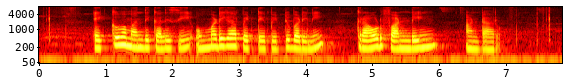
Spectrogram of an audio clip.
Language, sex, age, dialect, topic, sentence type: Telugu, female, 31-35, Telangana, banking, statement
